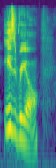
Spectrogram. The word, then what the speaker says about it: Israel: So I guess in English you say Israel, and now I'm okay saying it.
